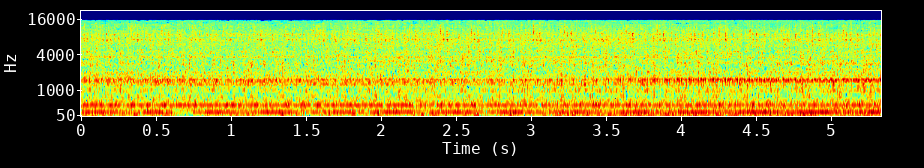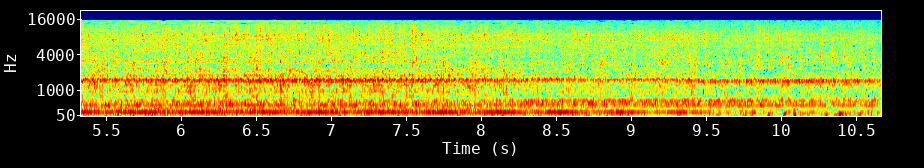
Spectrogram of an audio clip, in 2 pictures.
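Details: 2008 Porsche Cayenne Turbo (957) 4.8L V8 idling steadily with a light, fairly regular tick through the engine hum. The owner wonders whether it is piston slap.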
